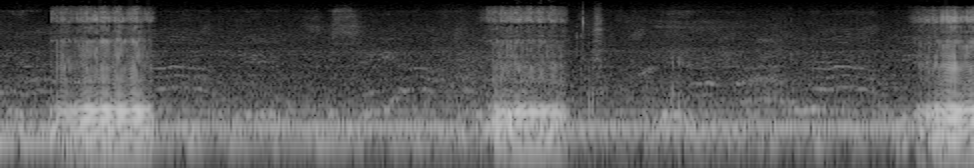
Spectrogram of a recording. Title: Scottie snoring!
